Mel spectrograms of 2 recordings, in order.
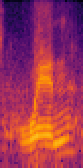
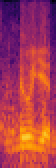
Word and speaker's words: Nguyen: There's two ways to say it. There's Nguyen, which is more of the native Vietnamese pronunciation. And then there's the Americanized pronunciation, which I prefer, which is Nguyen, which is a silent G.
